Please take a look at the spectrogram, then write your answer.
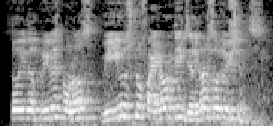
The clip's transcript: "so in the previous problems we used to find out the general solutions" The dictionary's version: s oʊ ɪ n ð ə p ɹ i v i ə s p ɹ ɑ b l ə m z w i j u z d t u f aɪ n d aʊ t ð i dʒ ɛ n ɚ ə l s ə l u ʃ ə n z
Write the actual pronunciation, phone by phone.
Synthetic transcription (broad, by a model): s oʊ ɪ n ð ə p ɹ i v i ə s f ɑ l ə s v i j u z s t u f aɪ n d aʊ t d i dʒ ɛ n ɚ ə l s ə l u ʃ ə n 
